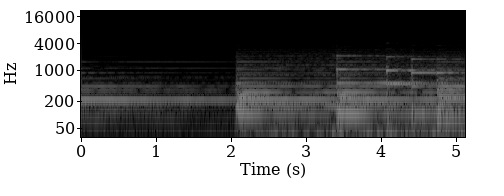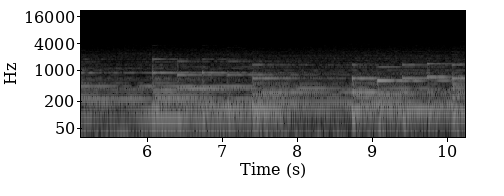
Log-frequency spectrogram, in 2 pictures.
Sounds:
music

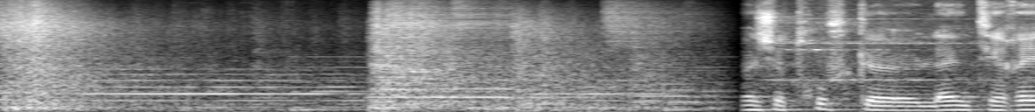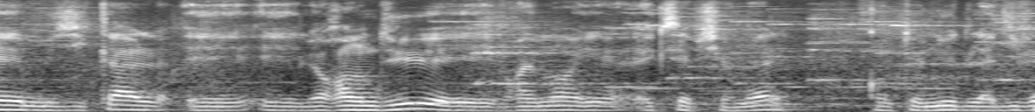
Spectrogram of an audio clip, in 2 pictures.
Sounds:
speech, music

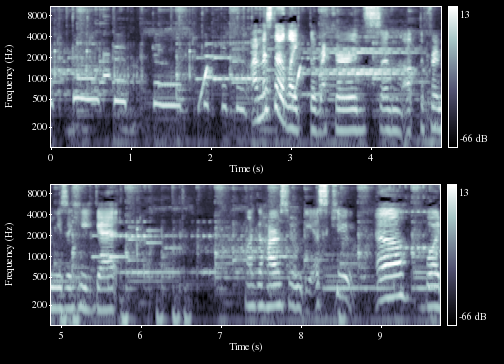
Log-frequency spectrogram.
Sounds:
speech, music

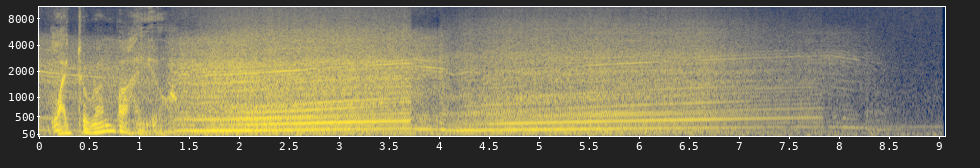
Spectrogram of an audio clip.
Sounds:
speech

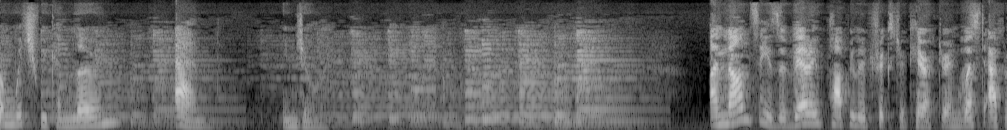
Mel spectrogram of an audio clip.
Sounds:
zither

